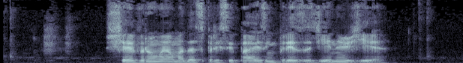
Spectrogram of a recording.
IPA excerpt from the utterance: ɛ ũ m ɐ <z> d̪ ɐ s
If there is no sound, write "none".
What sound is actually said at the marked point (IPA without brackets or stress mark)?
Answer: none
